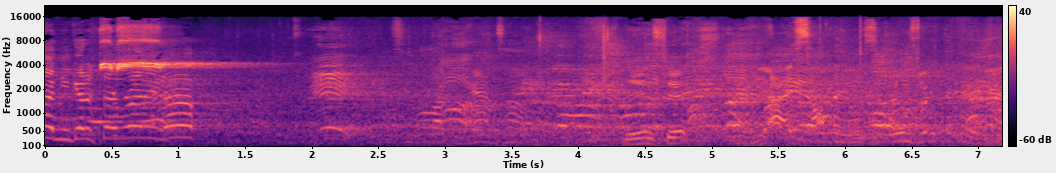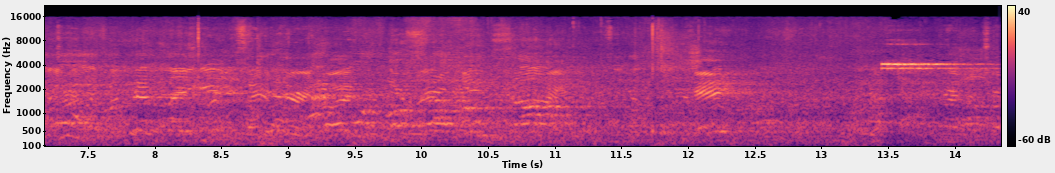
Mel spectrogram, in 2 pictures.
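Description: A crowd of spectators talks and cheers loudly in a large echoing hall.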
